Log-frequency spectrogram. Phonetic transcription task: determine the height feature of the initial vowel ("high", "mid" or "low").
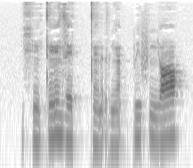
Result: high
